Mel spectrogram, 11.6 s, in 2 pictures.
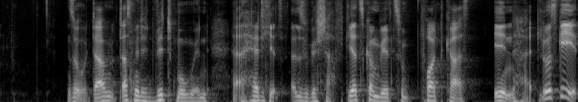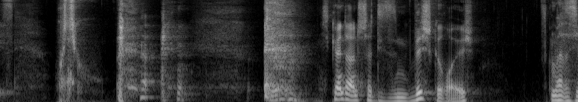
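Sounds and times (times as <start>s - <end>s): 
speech: 0.7s - 7.7s, 8.6s - 10.6s, 11.2s - 11.5s
man coughing: 6.4s - 7.8s, 8.4s - 9.0s.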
